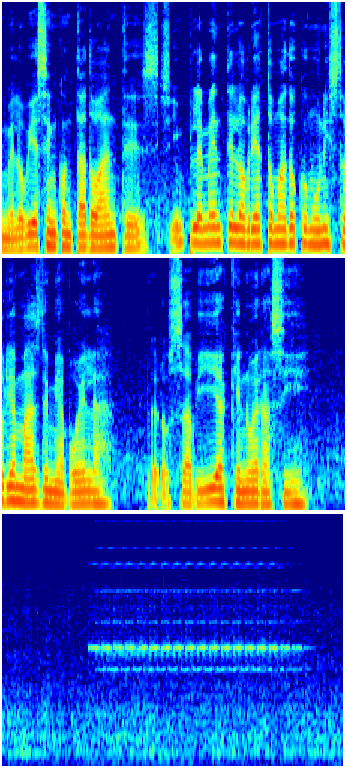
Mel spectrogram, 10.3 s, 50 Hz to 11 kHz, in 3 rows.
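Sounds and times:
speech: 0:00.0 - 0:06.6
low room rumble: 0:00.0 - 0:10.2
landline telephone ringing with a bright electronic trill: 0:07.7 - 0:10.0.

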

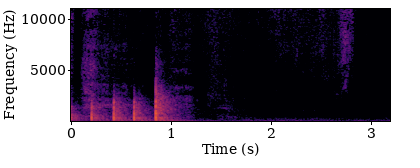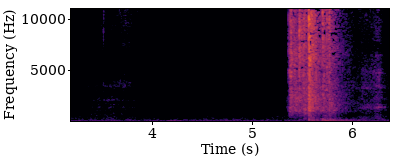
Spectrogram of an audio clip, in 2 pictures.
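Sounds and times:
knocking on a door: 0:00.0 - 0:01.1.

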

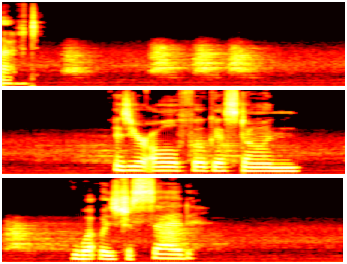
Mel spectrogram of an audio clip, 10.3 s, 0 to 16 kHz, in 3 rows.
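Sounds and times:
speech: 0:00.0 - 0:00.4, 0:04.5 - 0:06.5, 0:07.6 - 0:08.9
faint steady hum: 0:00.0 - 0:10.2
dog barking: 0:00.6 - 0:02.8, 0:04.2 - 0:04.6, 0:06.9 - 0:07.6.

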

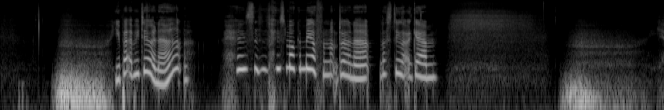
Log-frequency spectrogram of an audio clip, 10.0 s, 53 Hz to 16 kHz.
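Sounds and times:
deep breathy low exhale: 0:00.0 - 0:01.7, 0:06.7 - 0:09.9
speech: 0:01.7 - 0:07.0.

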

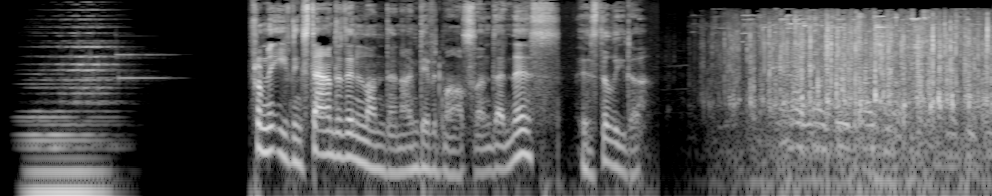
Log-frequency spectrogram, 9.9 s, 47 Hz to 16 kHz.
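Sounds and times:
speech: 0:02.6 - 0:06.6
many horse hooves of an artillery troop clip-clopping on pavement in Windsor England: 0:06.9 - 0:09.9.

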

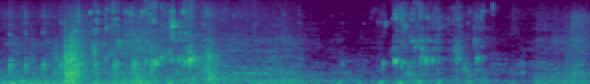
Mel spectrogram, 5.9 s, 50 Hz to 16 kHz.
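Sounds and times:
whiskey pouring into glasses: 0:00.2 - 0:02.1, 0:03.4 - 0:05.3.

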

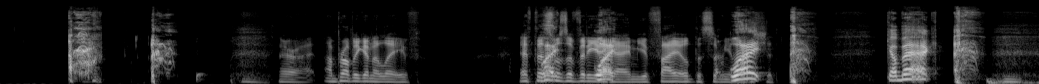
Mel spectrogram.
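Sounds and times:
person coughing: 0:00.7 - 0:01.8, 0:07.3 - 0:08.2, 0:09.6 - 0:10.0
speech: 0:02.4 - 0:04.3, 0:05.2 - 0:07.8, 0:08.8 - 0:10.2.

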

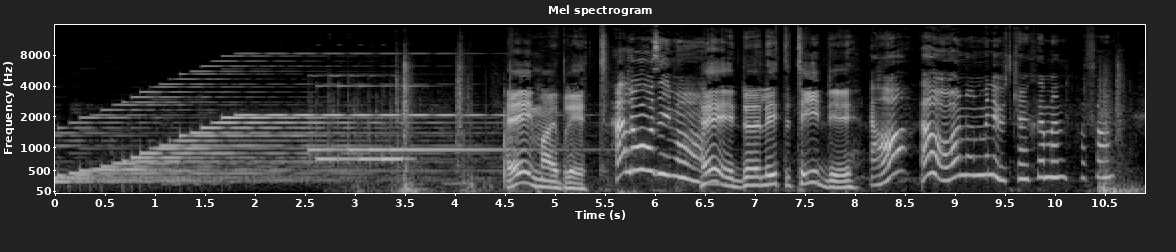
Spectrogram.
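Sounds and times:
electronic doorbell chime rung by someone at the door: 0:00.6 - 0:06.2
speech: 0:04.5 - 0:10.8.

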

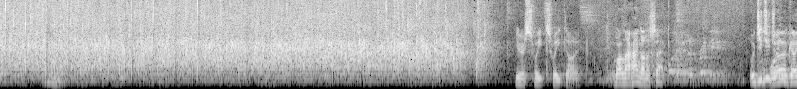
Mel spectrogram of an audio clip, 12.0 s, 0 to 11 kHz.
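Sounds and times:
room full of people applauding: 0:00.0 - 0:07.6
speech: 0:07.7 - 0:10.1, 0:11.2 - 0:11.9.

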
